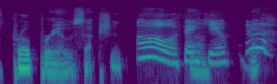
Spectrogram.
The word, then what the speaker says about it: proprioception: And I'm going to give you a little grace because you pronounced one of the words wrong. It's proprioception.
